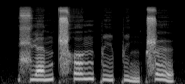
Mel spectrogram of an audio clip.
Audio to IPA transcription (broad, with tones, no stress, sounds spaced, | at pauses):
ɕ ɥ ɛ˧˥ n ʈ͡ʂʰ ɤ˥ ŋ p i˧˥ p ḭ˨˩ ŋ ʈ͡ʂ ɻ̩˥˩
